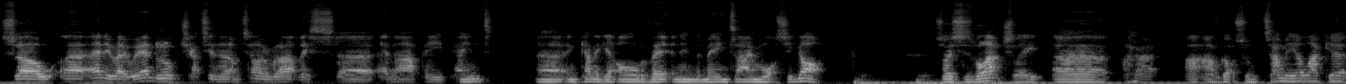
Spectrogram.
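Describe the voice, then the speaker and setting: In a South Yorkshire accent, a man speaks at a moderate pace. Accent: Yorkshire, Barnsley. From northern England, near Barnsley, South Yorkshire. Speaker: scale model builder and hobby video maker. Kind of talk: casual chat, build review to camera.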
